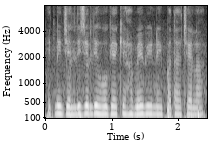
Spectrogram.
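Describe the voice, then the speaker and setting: A quiet, tired young woman in a spoken storybook, answering with hesitant pauses in a flat tone, as a woman narrator plays her. Traffic noise is plainly audible. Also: medium pitch, close to an everyday voice.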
